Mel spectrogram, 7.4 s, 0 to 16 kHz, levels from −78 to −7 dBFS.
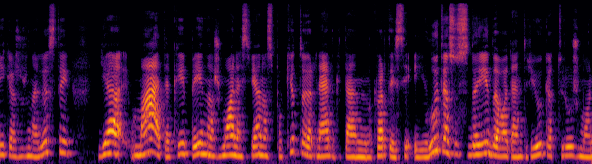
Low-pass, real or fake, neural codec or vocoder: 14.4 kHz; fake; vocoder, 44.1 kHz, 128 mel bands every 256 samples, BigVGAN v2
